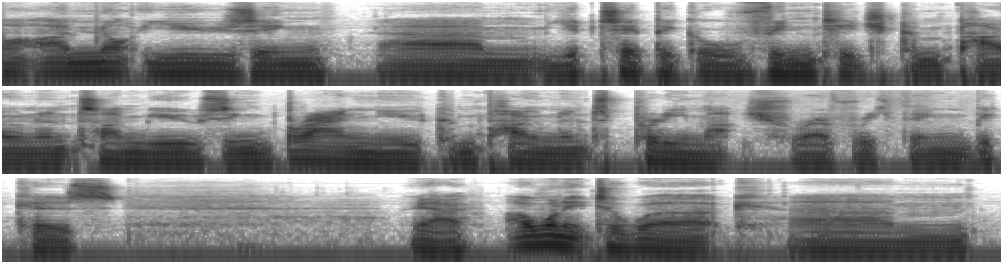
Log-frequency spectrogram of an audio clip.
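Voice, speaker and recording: A man's voice: extremely low pitch, husky, no echo. A British man explaining technical work informally at a workbench, hesitant and unscripted as he thinks aloud. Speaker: radio restoration hobbyist presenting a workbench video. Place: indoor workbench, close dry sound.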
